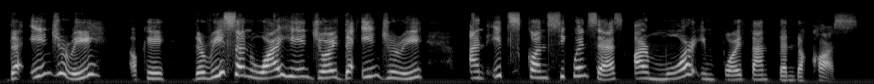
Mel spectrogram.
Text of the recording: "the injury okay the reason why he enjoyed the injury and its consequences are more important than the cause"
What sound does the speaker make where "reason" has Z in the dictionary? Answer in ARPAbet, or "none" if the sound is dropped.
S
